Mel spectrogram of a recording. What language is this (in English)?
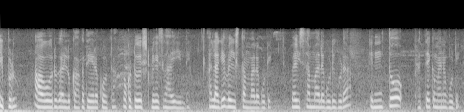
Telugu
